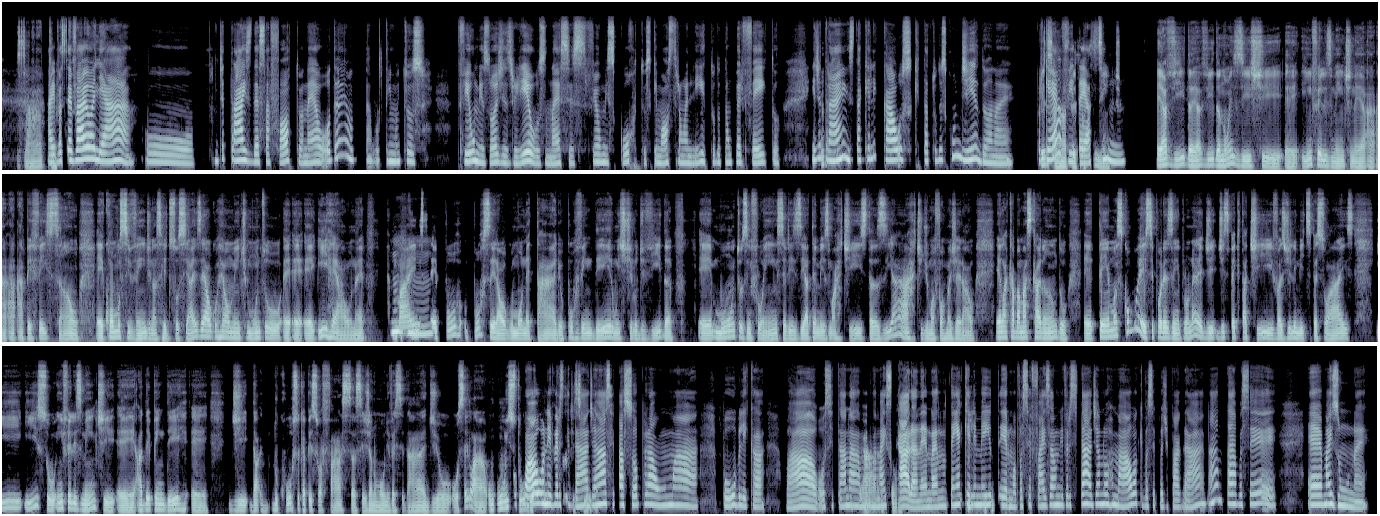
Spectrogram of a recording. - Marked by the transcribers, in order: tapping
- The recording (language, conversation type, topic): Portuguese, advice, Como posso lidar com a pressão social ao tentar impor meus limites pessoais?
